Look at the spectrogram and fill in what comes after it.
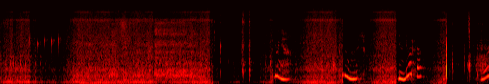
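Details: Female Rough Collie puppy, eight weeks old, from Tiana's litter, giving four short whimpering whines that dip and rise again, spaced about every one and a half seconds, after a stretch of steady low hum indoors.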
